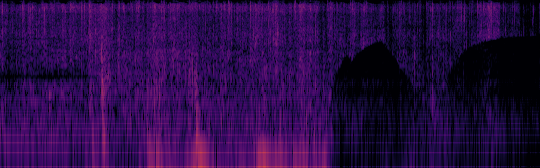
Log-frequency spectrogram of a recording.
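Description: Cubed dongchimi radish being tossed in red pepper seasoning by a hand in a plastic glove: the glove crinkles and the wet, coated radish pieces squish and shift against each other. It gets quieter a little past halfway.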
